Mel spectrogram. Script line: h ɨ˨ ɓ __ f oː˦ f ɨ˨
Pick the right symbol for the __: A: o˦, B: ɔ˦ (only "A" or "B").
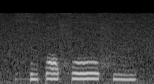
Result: B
